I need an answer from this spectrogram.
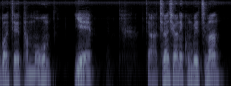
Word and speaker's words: ㅖ: 첫 번째 단모음 이, 그리고 두 번째 단모음 예. 지난 시간에 공부했지만 예 발음을 하실 때 혀의 위치가 중간에 위치한다는 거 기억하시기 바랍니다.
